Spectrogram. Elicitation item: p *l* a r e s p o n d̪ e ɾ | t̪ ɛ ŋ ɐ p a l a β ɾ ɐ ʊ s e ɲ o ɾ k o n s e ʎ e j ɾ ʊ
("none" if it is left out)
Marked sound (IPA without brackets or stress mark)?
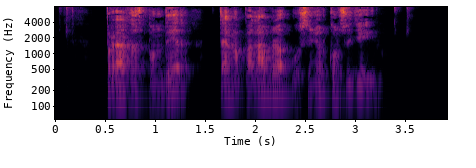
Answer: ɾ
